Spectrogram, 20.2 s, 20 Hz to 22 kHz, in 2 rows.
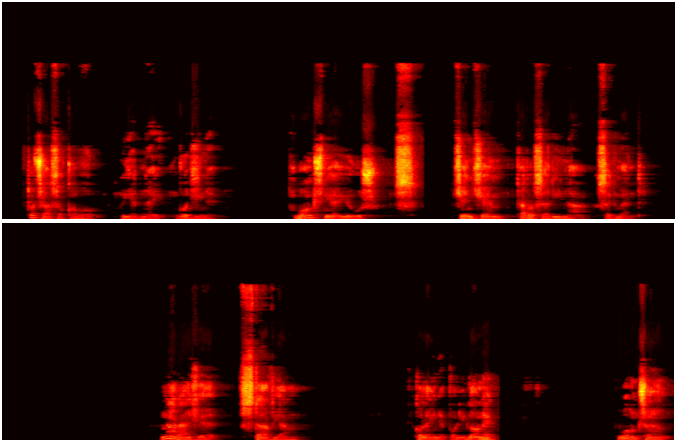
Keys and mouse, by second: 0.5 middle click, 1.1 f, 1.3 middle click, 1.8 middle click, 2.3-3.5 middle drag, 4.6 shift+click, 5.3 f, 5.4 middle click, 6.4 middle click, 8.1-9.2 ctrl+drag, 9.4 middle click, 9.8 middle click, 11.6 click, 12.4 middle click, 13.1 click, 13.7 click, 14.1-15.6 middle drag, 16.0-17.6 drag, 17.6 f, 17.7 middle click, 18.5 shift+middle click, 19.1 click, 20.0 f.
